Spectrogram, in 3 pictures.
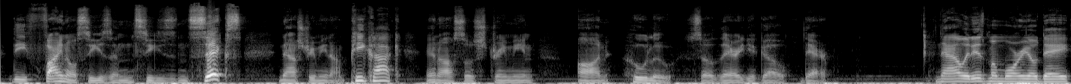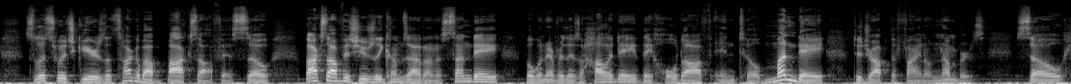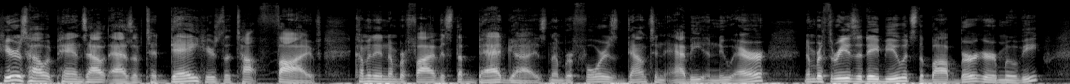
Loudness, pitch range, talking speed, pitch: -19 LUFS, 90-120 Hz, 180 wpm, 105 Hz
